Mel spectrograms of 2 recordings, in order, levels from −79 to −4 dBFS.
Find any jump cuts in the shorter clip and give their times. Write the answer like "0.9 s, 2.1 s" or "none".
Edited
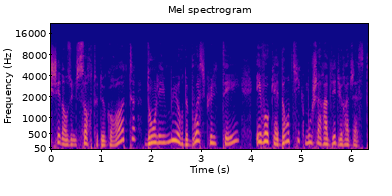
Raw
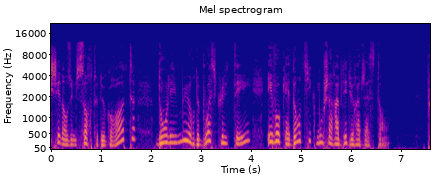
1.8 s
